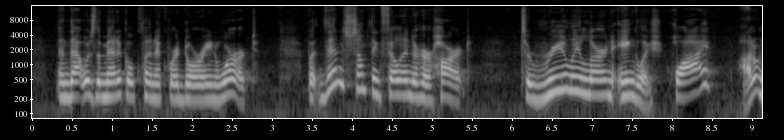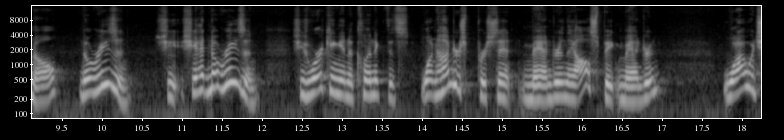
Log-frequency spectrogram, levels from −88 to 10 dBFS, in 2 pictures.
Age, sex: 50-69, female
